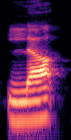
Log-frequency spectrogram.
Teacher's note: ഒന്നാമത്തെ അക്ഷരം ല. ല നാവിൻ്റെ അറ്റം മേലെ മുൻപല്ലിൻ്റെ മോണയിൽ സ്പർശിച്ചുകൊണ്ടാണ്.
